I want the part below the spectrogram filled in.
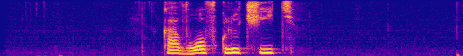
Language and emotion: Russian, angry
